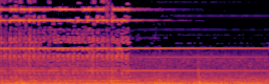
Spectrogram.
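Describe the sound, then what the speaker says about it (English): Telephone ringing in the horror video game Visage, a steady electronic bell trill heard faintly throughout with no talk. "Phone is ringing."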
